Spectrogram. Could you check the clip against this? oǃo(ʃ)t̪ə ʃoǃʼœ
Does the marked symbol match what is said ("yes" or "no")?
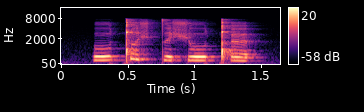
yes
